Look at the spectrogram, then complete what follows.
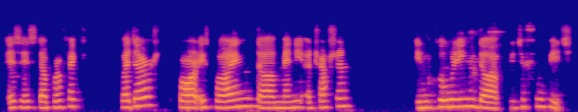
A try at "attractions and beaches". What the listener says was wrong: Attractions and beaches. You have to say the S, okay?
